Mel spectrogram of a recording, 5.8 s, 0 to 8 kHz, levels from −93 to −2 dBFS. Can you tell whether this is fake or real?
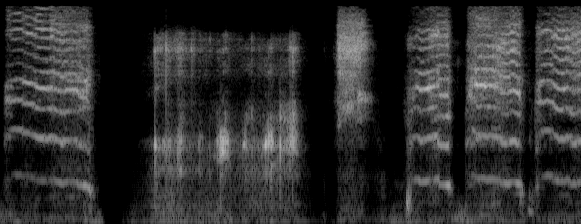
fake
